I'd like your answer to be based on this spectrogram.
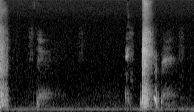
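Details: Two sneezes with sharp noisy bursts, the second preceded by a quick inbreath, in a quiet room at night from a sleepy person with an itchy nose; they suspect dusting the room caused it.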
